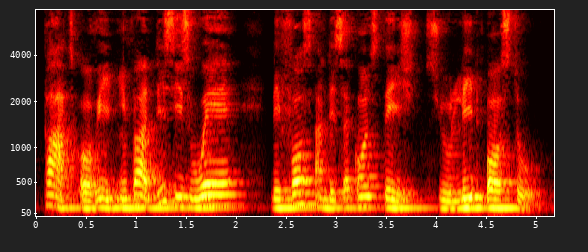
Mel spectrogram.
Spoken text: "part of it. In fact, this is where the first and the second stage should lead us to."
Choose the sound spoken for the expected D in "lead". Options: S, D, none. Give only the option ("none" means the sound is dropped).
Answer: D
